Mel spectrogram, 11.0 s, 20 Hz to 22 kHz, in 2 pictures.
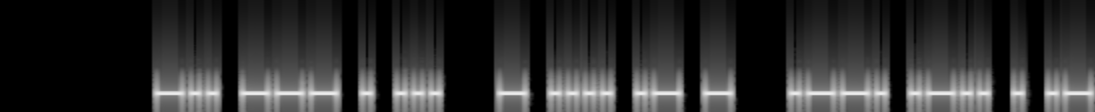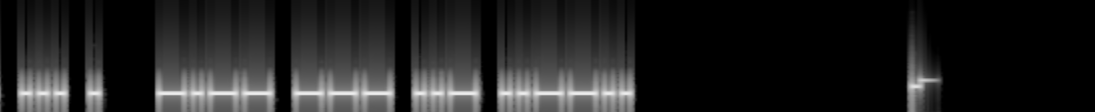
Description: Morse code, heard as a keyed tone, about 28 wpm, 700 Hz. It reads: DOES THAT PLEASE YOU?
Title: Sentences from Top 1500 Words 28wpm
